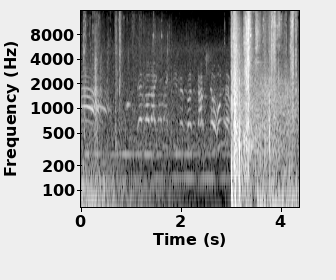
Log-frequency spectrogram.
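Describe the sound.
Gunfire in the video game Battlefield V: a man talks for the first few seconds, then a sudden loud burst of several sharp shots cuts in and carries on to the end.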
